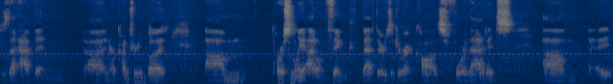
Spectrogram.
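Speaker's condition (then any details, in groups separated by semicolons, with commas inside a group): No condition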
